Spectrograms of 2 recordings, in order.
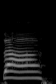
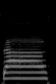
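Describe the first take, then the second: First: The first consonant is a th sound. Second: The first consonant is an s sound. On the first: This is how it is said in most of Spain. "whereas in Spain, most of Spain, it would be" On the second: This is how it is said in Latin America. "in Latin America, we would say"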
